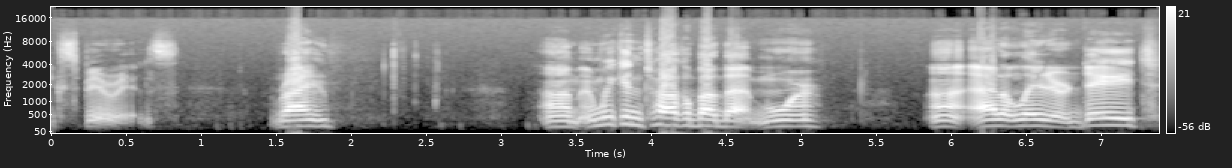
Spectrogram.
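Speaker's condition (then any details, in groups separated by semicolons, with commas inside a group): Cerebral palsy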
